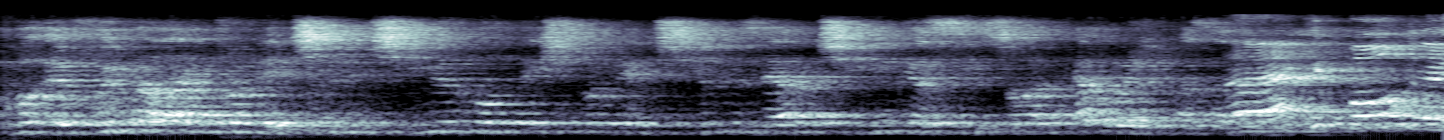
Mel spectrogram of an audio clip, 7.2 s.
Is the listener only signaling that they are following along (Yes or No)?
No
